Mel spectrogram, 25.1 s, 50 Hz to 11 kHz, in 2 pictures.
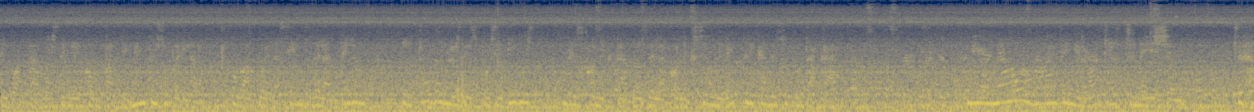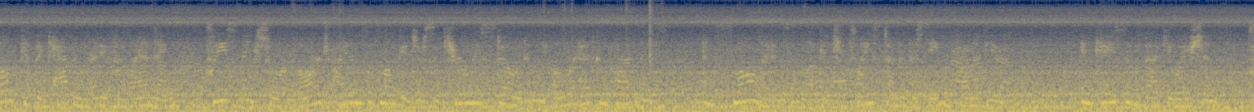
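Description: Steady cabin noise of an Airbus A321 airliner in flight, with indistinct passengers' voices murmuring over it.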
